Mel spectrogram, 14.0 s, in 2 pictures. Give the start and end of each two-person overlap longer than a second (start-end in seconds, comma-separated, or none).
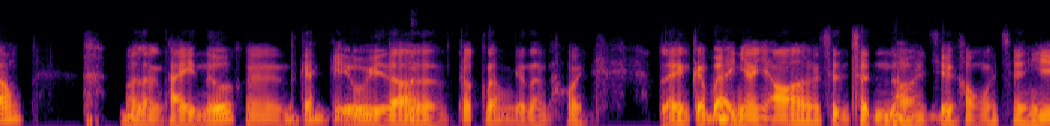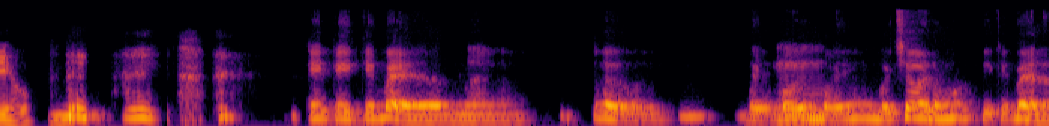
none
